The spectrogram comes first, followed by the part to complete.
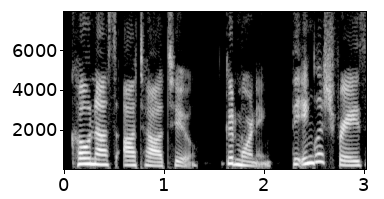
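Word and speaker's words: Conas atá tú: The English phrase is how are you and the Irish translation is konas atu pronounced konas atu good morning.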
